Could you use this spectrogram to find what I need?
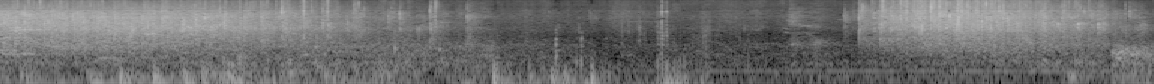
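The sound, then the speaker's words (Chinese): Sustained audience applause welcomes two crosstalk comedy performers onto a stage. The dense, loud clapping eases for a moment midway before swelling again. “咱们掌声有请著名相声表演艺术家李金斗老师和他的高徒刘颖，有请二位。”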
